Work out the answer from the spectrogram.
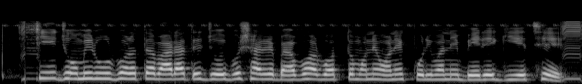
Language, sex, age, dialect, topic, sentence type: Bengali, female, 25-30, Northern/Varendri, agriculture, statement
